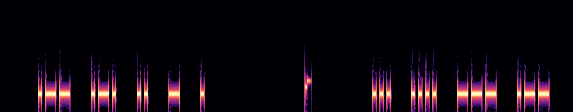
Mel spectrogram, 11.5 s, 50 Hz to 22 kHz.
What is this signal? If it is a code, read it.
Morse code, heard as a keyed tone, about 17 wpm, spaced as for 12 wpm, 700 Hz. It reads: WRITE SHOW
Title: 2x Character Spacing - Top 200 Words - 17wpm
